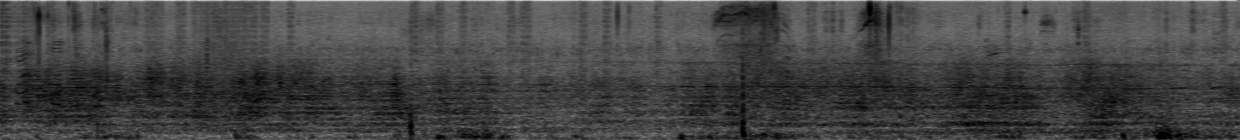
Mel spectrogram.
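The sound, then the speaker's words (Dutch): An airplane flies overhead, its engine a steady, broad roar that fills the whole stretch at fairly even loudness, with faint murmuring voices beneath. “En de piloot die heeft als materiaal zijn vliegtuig. Zullen we even allemaal zwaaien, kinderen, naar de piloot?”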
